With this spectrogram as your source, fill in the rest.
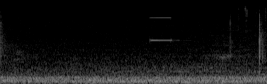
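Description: A single short, high electronic beep from a glucose meter sounds once midway over a low background rumble.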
